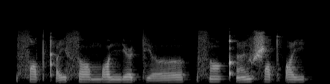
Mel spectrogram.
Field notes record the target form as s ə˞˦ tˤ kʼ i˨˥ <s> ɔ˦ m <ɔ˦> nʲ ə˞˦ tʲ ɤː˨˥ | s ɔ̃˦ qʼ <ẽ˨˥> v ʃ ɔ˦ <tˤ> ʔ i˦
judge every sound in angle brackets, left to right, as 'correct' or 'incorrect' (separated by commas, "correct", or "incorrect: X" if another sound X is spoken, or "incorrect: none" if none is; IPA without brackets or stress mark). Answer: correct, correct, incorrect: ĩ˨˥, correct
